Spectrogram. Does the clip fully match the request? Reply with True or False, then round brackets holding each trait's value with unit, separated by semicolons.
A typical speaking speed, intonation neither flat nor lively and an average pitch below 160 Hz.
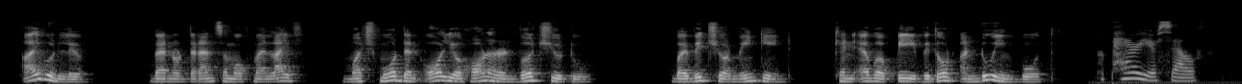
True (170 wpm; 3.9 semitones; 140 Hz)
